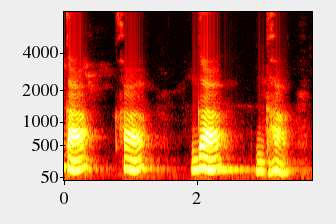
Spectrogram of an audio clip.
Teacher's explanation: तो जो कंठ्य ध्वनियां हैं वो का वर्ग के अंतर्गत आती हैं।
